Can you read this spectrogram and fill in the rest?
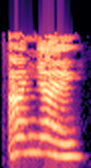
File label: long time no see, igbo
